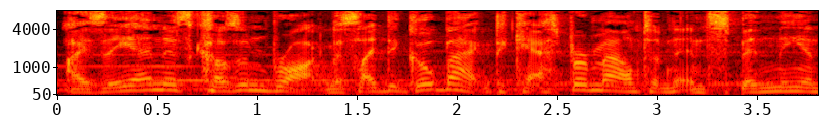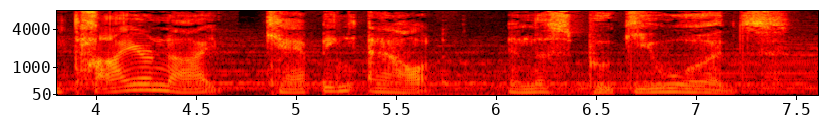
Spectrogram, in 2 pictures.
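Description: A man delivers scripted narration for a spooky countdown video. His mid-pitched voice sits over a clearly audible music bed as he tells each story to the viewers. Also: animated, moderate pace.

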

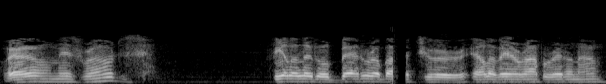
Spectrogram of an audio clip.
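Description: Actor as a husky-voiced, patronizing prison warden. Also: male voice, mid-range voice, level tone, close to an everyday voice. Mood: matter-of-fact. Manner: measured, reassuring, condescending. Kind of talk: 1950s radio thriller acting. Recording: muffled, lo-fi 1950s radio recording.

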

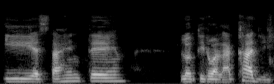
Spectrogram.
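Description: A man's voice: medium pitch, fairly even intonation, a little slow, fairly bright tone. A man with a Colombian accent, speaking as a caller in a casual, polite, somewhat hesitant and roundabout way. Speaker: caller on a live stream. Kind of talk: casual spoken account.

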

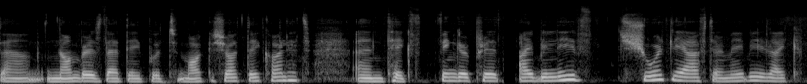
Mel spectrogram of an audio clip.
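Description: A woman recounts her past in a reflective interview, often pausing to find her words. Her voice is gravelly and stays fairly level in pitch. The recording is dry and close. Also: warm tone, no echo. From Iran. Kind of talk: recounting personal history.

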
